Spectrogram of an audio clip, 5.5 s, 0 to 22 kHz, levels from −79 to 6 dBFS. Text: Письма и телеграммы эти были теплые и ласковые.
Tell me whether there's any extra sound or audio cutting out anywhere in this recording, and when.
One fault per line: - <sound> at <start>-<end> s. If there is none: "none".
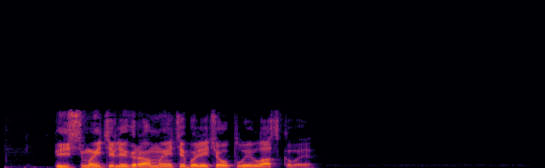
none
